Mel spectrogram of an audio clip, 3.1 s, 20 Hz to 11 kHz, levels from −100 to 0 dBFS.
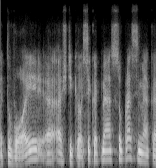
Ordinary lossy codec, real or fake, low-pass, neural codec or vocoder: Opus, 32 kbps; fake; 7.2 kHz; codec, 16 kHz, 8 kbps, FreqCodec, smaller model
